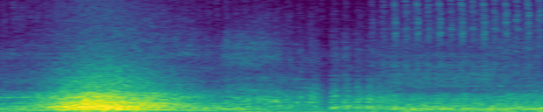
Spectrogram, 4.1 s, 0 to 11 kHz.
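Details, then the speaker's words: 1991 BMW E31 850i V12, 6-speed manual, off the road 7 years, running on old low-octane fuel: smooth, even idle firing on all 12 cylinders with no misses, knocks or stumbles; normal idle. "works like a dream listen to that Idol it's firing on all 12 cylinders it's going to run even better once we have a full tank of fuel with of good fuel"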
